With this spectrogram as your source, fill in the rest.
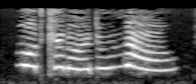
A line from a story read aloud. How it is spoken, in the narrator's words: She cried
